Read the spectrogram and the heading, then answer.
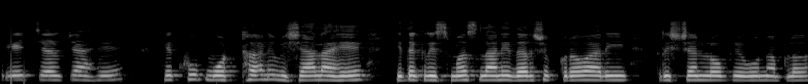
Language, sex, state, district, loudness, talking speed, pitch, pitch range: Marathi, female, Karnataka, Belgaum, -26 LUFS, 140 wpm, 200 Hz, 200-205 Hz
